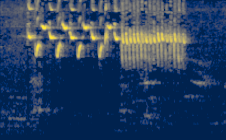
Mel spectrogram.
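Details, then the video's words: Singing goldfinch delivers quick high tinkling notes that run into a dense buzzy trill lasting nearly a second, then stop. "the birds of the goldfinch, brilliant"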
